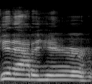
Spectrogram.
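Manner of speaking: mock shouted yell. Retelling Adam Driver chasing Ron down the street, retelling Adam Driver's yell. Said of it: "Adam Driver literally yells at Ron".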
